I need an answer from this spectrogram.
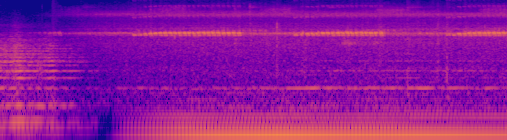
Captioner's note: insects chirping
